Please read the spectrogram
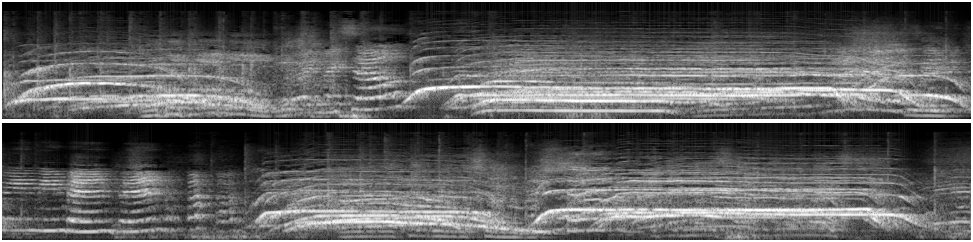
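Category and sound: crowd, audience cheering and whooping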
